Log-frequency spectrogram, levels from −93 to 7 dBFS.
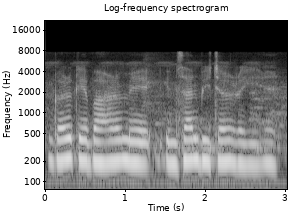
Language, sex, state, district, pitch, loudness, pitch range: Hindi, female, Arunachal Pradesh, Papum Pare, 195 Hz, -13 LUFS, 185-200 Hz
